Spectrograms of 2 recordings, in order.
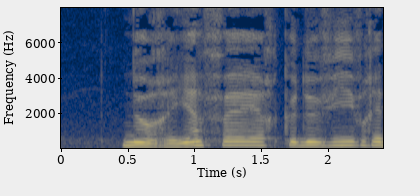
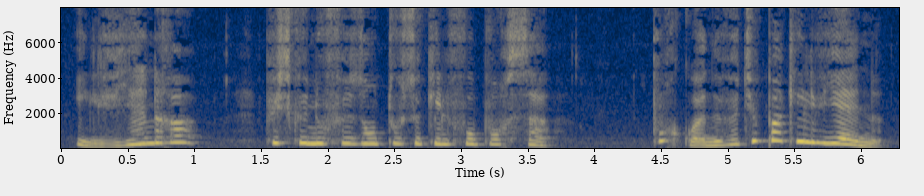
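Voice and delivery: higher, louder, eager lover's plea; playful loving boldness; 8 semitones higher, 6 dB louder than usual. A narrator's reading. Woman in love urging him about a child, boldly. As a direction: coax boldly, pitch lifted, pressing the question. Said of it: "avec une jolie audace d'amoureuse".

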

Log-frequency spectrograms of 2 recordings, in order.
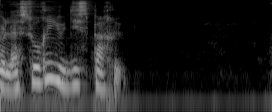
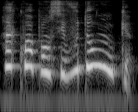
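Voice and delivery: high, loud indignant question; storybook mouse demanding attention; severe scolding; 11 semitones higher, 9 dB louder than usual. A narrator's reading. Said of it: "d'un air sévère".

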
